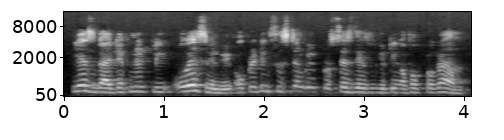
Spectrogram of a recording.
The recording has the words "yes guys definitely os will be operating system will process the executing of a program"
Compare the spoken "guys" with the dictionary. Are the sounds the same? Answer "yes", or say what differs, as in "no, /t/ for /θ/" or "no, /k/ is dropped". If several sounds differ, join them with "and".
no, /z/ is dropped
